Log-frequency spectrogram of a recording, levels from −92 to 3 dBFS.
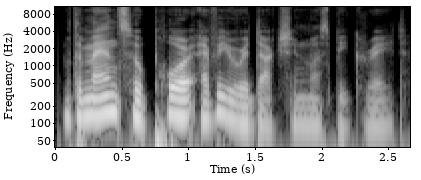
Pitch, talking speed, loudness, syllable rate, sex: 110 Hz, 225 wpm, -18 LUFS, 5.6 syllables/s, male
